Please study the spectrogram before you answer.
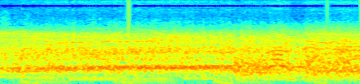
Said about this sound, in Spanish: Ahí está el grito de la gente de Talleres.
